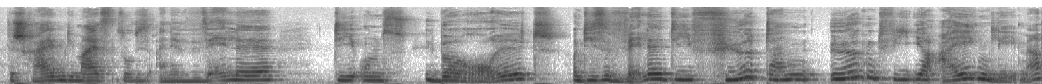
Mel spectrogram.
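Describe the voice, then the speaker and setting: A woman coach and couples therapist hosting her own podcast, speaking in a measured, reflective way and often affirming herself with a soft "ja". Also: mid-range voice, echoey room. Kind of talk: calm solo podcast talk.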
